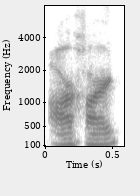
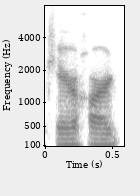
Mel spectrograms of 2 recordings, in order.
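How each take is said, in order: First: The first syllable sounds like car. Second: The first syllable sounds like care. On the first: This is how people often misread the name. The speaker calls it wrong. "So I heard a lot of" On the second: This is the pronunciation the owner intends. The speaker calls it right. "that would kind of force you to say air"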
